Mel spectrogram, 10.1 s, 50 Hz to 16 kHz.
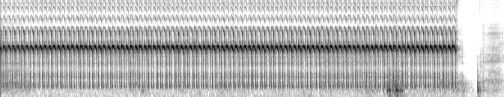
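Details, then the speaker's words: Royal smoke, gas and fire alarm, speaker-driven (not electromechanical or piezo), estimated late 1970s–1980s: fast even warbling chirp about 220 pulses a minute, high and piercing, like a burglar alarm with a bird-like flock trill; sounding normally. "So, it sounds like a security a burglar alarm, but it does have the bird sound to it. It sounds like a flock of birds, honestly."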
